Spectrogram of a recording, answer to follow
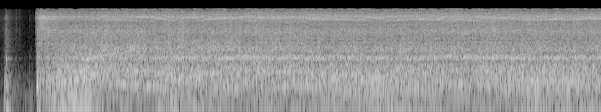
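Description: Electric blender switched on with a click, starting suddenly and running steadily at full speed as it blends fruit into a smoothie, with a high whine over the motor and blade noise.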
